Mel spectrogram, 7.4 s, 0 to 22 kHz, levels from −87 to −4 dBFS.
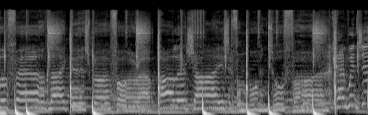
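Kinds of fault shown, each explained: Nothing stands out here at all, with no dropouts, glitches or distortion catching the ear anywhere along the way.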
